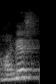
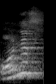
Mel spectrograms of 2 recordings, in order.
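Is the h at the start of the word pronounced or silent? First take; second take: pronounced; silent. First: The word begins with an h sound. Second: The word begins with a vowel sound. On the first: The speaker calls it wrong. "अगर आप इसको हावर और हॉनेस्ट पढ़ोगे तो तो आप ए लगा दोगे" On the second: The speaker calls it right. "एच silent है"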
